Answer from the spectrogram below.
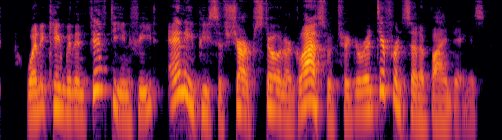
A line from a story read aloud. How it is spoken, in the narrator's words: I said brightly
